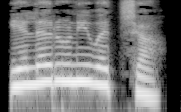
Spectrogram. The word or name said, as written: ಎಲರುಣಿವಚ್ಚ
